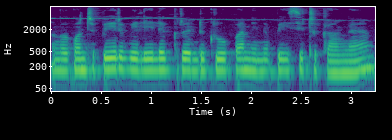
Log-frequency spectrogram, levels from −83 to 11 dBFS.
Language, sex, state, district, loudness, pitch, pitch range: Tamil, female, Tamil Nadu, Nilgiris, -15 LUFS, 155 Hz, 155-160 Hz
